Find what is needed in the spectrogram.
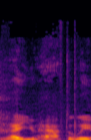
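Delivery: ordinary delivery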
